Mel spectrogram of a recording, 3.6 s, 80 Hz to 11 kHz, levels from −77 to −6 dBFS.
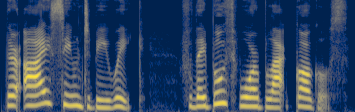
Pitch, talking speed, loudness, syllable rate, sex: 260 Hz, 205 wpm, -17 LUFS, 4.5 syllables/s, female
